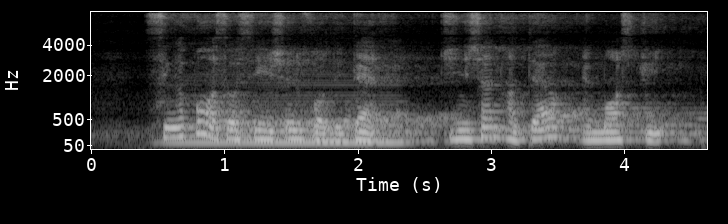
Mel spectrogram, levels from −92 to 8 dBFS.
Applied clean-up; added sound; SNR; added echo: none; Bowed string instrument; 7 dB; reverberation time 2.5 s.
